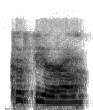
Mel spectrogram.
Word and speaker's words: Kefira: prince kathira you guys please pronounce it correctly just think of shakira kefira um but yeah that's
